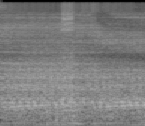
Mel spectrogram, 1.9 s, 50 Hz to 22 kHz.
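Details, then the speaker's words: 1958 Jeep CJ5, previously turned over but wouldn't start, running on fuel sprayed into the intake: even, steady hum with no dropped beats; runs smooth on all cylinders until spraying stops, an evident fuel supply issue. "Vehicle sounds good. I don't think it's missing a cylinder. It sounds smooth to me until I quit spraying."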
